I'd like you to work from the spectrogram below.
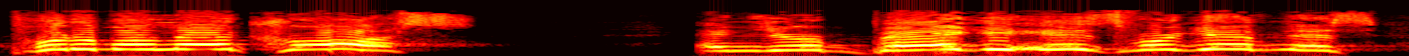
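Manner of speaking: rising, loud pulpit preaching; fervent preaching. Acted. Preacher pressing the congregation about Christ's forgiveness, loud and fervent. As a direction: drive the point home with full force. Preaching builds to full force.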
